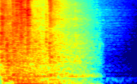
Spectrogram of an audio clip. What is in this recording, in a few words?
spotlight stereo; Call of Duty Modern Warfare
